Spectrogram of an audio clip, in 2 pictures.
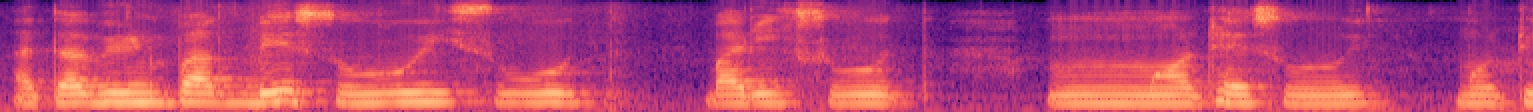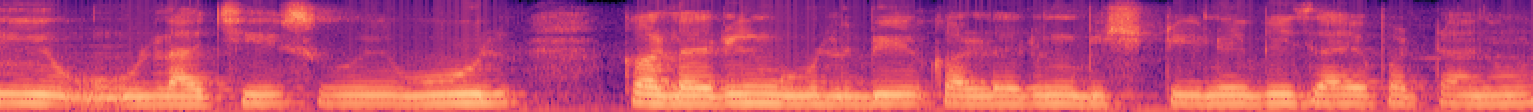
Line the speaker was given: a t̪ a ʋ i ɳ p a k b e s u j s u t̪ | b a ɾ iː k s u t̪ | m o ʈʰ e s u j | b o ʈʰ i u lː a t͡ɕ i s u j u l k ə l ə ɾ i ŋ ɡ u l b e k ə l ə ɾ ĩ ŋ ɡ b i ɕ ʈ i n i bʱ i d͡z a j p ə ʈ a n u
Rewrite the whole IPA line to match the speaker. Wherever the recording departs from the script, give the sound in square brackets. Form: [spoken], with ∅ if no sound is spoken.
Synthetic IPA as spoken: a t̪ a ʋ i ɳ p a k b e s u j s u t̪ | b a ɾ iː k s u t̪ | m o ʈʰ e s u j | [m] o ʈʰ i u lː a t͡ɕ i s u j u l k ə l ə ɾ i ŋ ɡ u l b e k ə l ə ɾ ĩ ŋ ɡ b i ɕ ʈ i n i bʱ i d͡z a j p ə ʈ a n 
